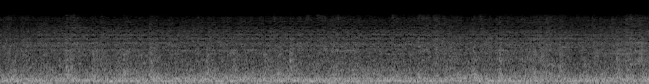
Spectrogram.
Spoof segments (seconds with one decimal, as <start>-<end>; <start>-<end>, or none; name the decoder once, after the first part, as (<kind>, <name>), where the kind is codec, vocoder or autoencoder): 5.3-6.5 (vocoder, Vocos)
